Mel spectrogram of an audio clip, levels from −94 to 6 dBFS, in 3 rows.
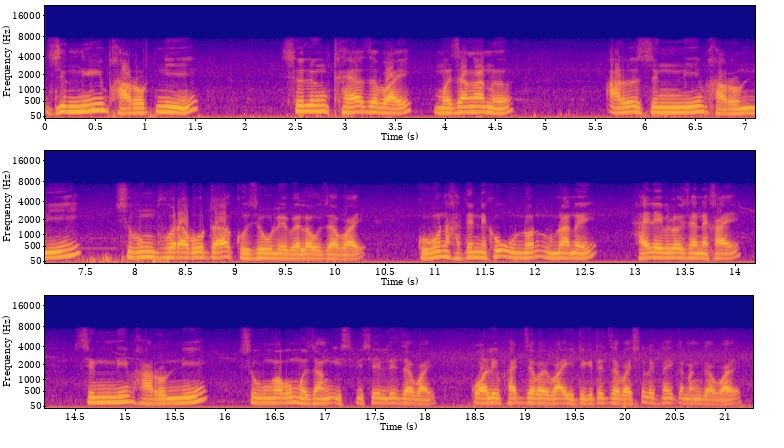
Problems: none marked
